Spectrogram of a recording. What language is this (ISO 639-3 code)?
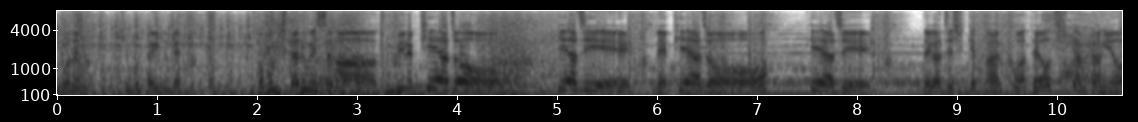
kor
